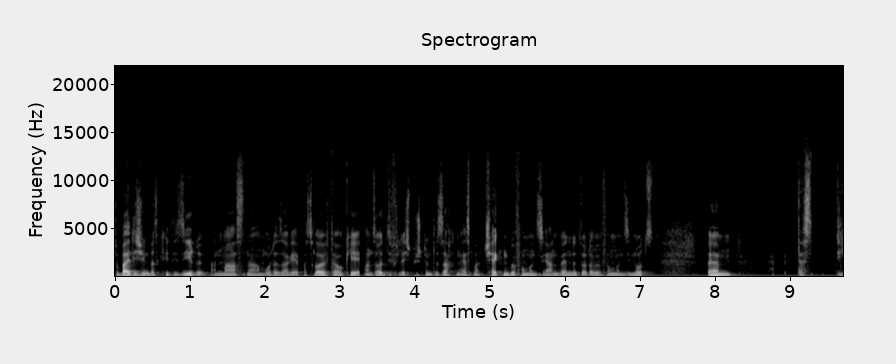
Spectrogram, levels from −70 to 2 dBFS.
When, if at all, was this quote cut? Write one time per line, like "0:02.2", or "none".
0:02.6
0:03.2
